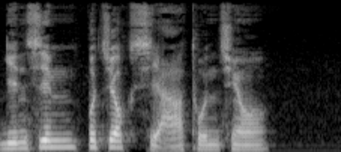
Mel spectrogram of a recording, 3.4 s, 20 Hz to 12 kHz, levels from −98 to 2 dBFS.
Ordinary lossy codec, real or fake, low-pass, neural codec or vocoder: AAC, 64 kbps; real; 10.8 kHz; none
